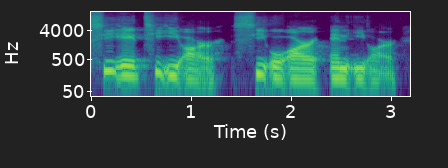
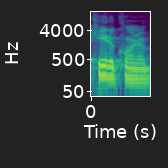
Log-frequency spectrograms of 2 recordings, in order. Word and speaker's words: catercorner: would place it if I could, but I'll spell it out for you. It's c a t e r c o r n e r. And I know, it reads like catercorner, but it's actually catercorner.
